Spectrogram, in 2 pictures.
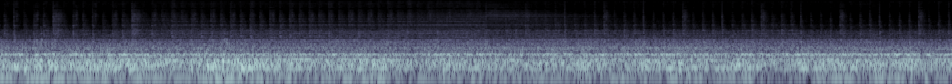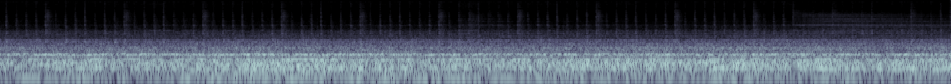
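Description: Steady low rumble of a car driving, heard from inside the cabin: engine and tyre noise on a rough mountain road, with faint light ticks throughout.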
